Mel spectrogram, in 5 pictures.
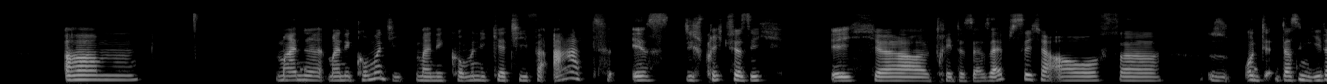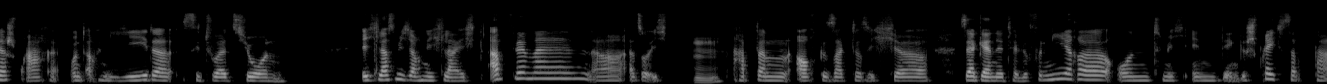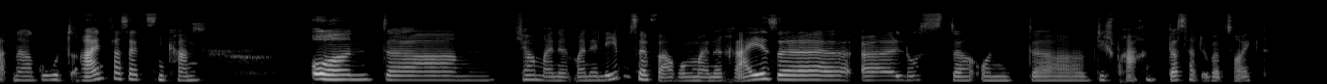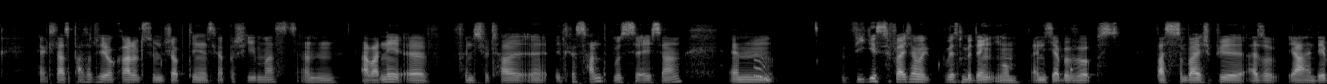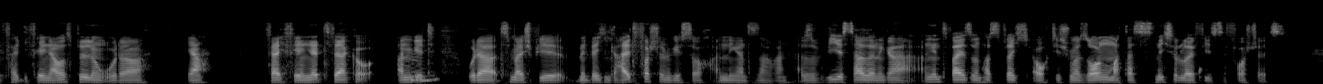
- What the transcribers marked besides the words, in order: drawn out: "Ähm"; other background noise
- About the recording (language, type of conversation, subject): German, podcast, Wie überzeugst du potenzielle Arbeitgeber von deinem Quereinstieg?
